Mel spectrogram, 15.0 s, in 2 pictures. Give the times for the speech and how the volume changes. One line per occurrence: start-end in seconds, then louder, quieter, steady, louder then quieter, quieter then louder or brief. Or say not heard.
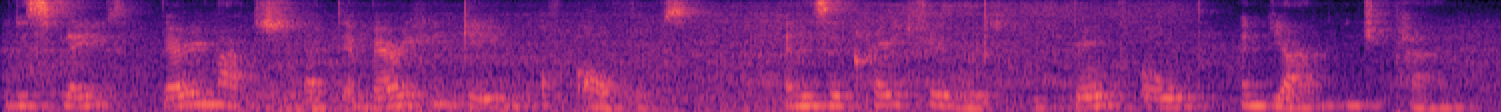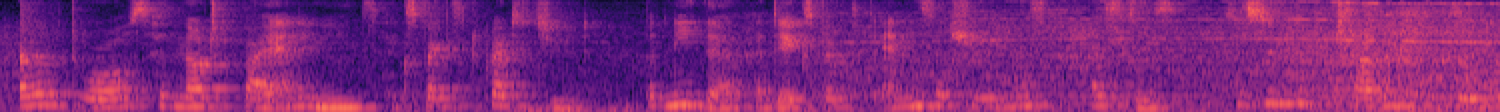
0.0-14.9 steady.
